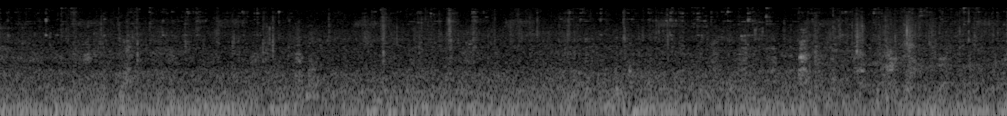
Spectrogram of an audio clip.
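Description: Faint sounds of several dogs moving about on a dirt yard: scattered paw falls and light clicks over a steady low rumble on the microphone.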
